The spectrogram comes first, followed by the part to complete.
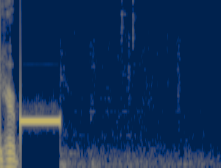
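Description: Censor bleep: a single steady pure beep of under half a second that cuts in sharply on the end of a man's sentence and covers the next word, then stops just as suddenly.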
